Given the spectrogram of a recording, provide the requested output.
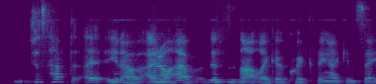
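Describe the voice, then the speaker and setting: Over noticeable background noise, a woman with an American accent speaks at a very fast pace. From New Jersey. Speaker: public speaking coach. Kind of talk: interview.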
